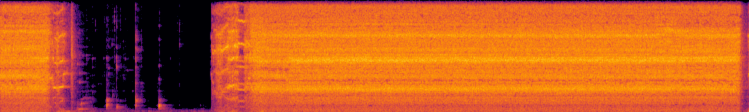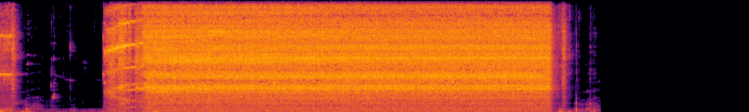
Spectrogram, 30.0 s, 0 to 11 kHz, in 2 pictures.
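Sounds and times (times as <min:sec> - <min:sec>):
water tap running: 0:04.3 - 0:15.3, 0:17.1 - 0:26.5.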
